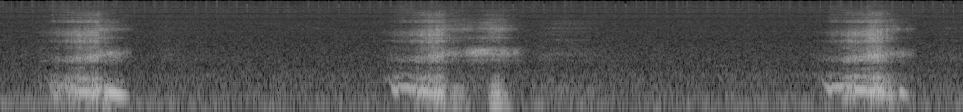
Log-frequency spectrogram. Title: #snoring #snoringsleepingsoundeffect #sleepsounds #snoringsounds #snoringasmr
